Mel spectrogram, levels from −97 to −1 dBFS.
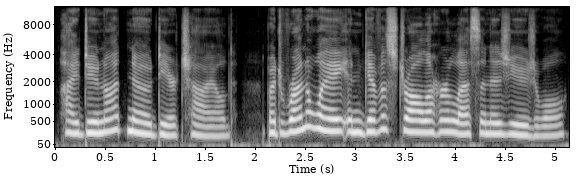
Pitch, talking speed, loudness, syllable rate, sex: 240 Hz, 185 wpm, -15 LUFS, 4.5 syllables/s, female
